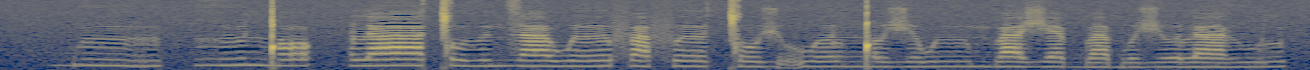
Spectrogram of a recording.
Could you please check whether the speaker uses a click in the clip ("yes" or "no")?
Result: yes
